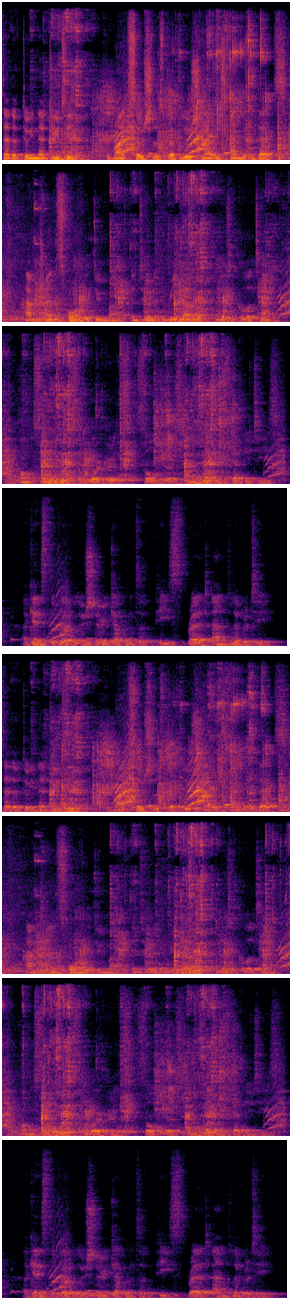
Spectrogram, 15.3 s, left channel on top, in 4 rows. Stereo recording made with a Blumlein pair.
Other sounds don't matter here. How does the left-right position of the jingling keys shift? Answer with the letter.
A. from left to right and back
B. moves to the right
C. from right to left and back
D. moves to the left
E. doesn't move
A.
